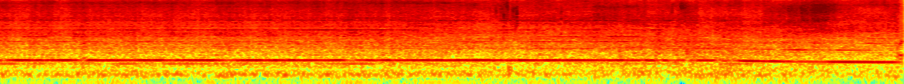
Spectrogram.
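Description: A loud, steady wet-dry vacuum roars as it sucks out a condensate drain clogged with gelatinous matter, keeping a constant whine with faint gurgling and no talking over it.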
